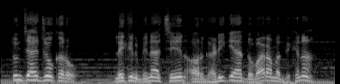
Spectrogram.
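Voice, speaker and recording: A man plays a bullying cartoon husband, curt and threatening. The voice is pushed higher as he makes hard demands, with light music behind. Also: expressive, brisk, a little mellow, close to an everyday voice. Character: demanding, harsh husband bullying his young wife.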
